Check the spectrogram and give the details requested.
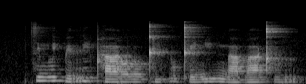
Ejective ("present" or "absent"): present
